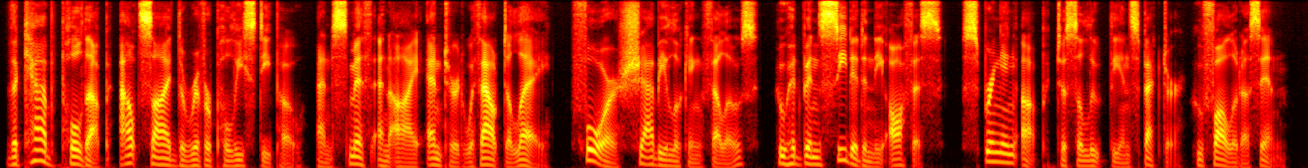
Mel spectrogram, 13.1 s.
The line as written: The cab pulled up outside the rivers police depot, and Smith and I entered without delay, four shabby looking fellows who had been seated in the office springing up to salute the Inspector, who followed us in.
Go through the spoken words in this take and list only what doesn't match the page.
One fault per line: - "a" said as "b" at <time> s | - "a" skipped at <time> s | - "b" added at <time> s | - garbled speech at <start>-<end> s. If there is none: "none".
- "rivers" said as "river" at 1.9 s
